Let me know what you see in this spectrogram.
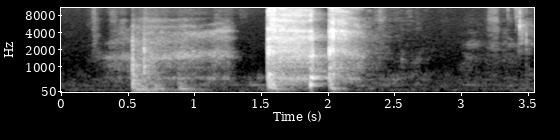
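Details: Adult woman during a live stream, recovering from illness, with a lingering cough she links to allergies from blooming trees: throat-clearing then two sharp dry coughs.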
